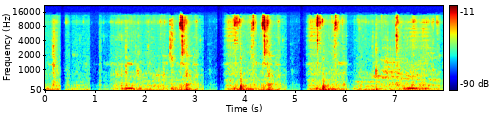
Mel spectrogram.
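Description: Close-up eating sounds: chewing with several sharp, wet mouth clicks, and fingers mixing rice and curry on a plate.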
